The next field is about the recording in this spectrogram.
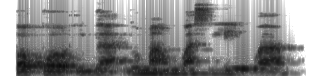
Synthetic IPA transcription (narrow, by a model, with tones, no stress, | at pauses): ɔ˨kɔ˨i˨ɡ͡ba˨lo˨˦mãː˦˨ñ̩˦wa˦si˦le˦e˨wa˦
